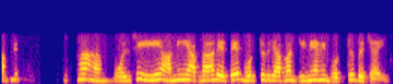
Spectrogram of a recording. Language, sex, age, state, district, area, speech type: Bengali, female, 60+, West Bengal, North 24 Parganas, rural, conversation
